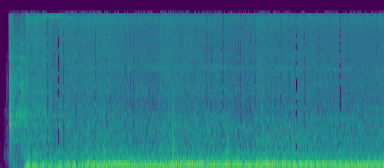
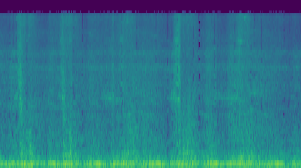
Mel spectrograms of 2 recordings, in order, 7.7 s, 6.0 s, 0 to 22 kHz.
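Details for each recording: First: 1965 Chevrolet C-10 with LS swap, P0300 misfire, after new coils, plugs, injectors: idles with irregular stumble, still missing; misfire persists. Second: LS-swapped 1965 C-10 after replacing intake manifold gaskets to cure P0300 misfire: engine rises cleanly in repeated blips over a steady low rumble with no stumble off idle; misfires mostly solved.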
